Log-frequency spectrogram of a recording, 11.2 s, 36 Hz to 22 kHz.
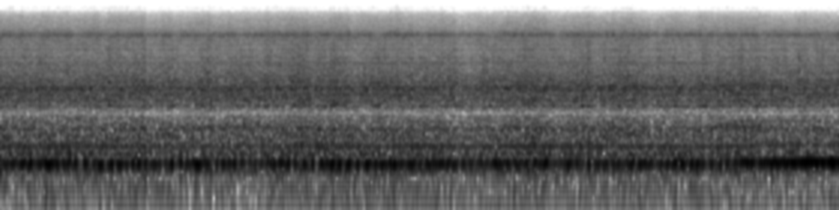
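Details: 1972 Plymouth Roadrunner 383 Magnum V8, started after sitting 15+ months unrun, during cam break-in with stock/RV-grind cam: even, steady high-idle roar, no knocks or misses, holding constant speed; normal fast idle.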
